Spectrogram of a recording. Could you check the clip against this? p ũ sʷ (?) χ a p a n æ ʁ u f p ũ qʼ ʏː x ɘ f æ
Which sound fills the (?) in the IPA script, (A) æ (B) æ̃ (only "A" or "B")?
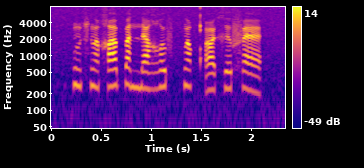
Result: B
